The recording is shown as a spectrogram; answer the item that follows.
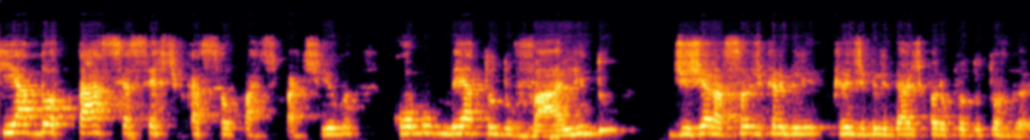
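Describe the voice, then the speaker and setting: A man's high-pitched voice at a fairly quick pace. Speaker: agroecology organization founder, lecturer. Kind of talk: recorded video lecture with slides. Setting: prerecorded remote presentation. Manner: fast.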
